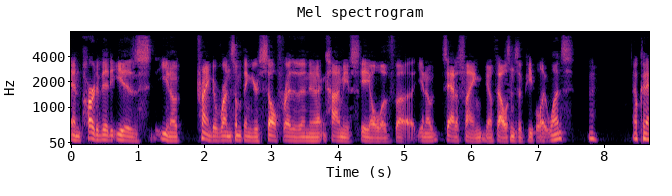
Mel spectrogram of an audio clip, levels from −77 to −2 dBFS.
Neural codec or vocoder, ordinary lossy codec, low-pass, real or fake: codec, 16 kHz, 0.8 kbps, ZipCodec; MP3, 32 kbps; 7.2 kHz; fake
